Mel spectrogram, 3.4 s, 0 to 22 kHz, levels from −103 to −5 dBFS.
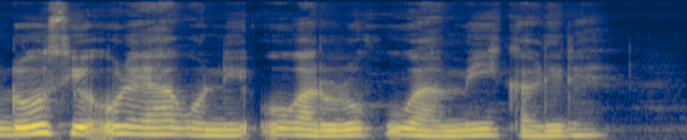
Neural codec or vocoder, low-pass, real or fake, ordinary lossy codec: none; 19.8 kHz; real; none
